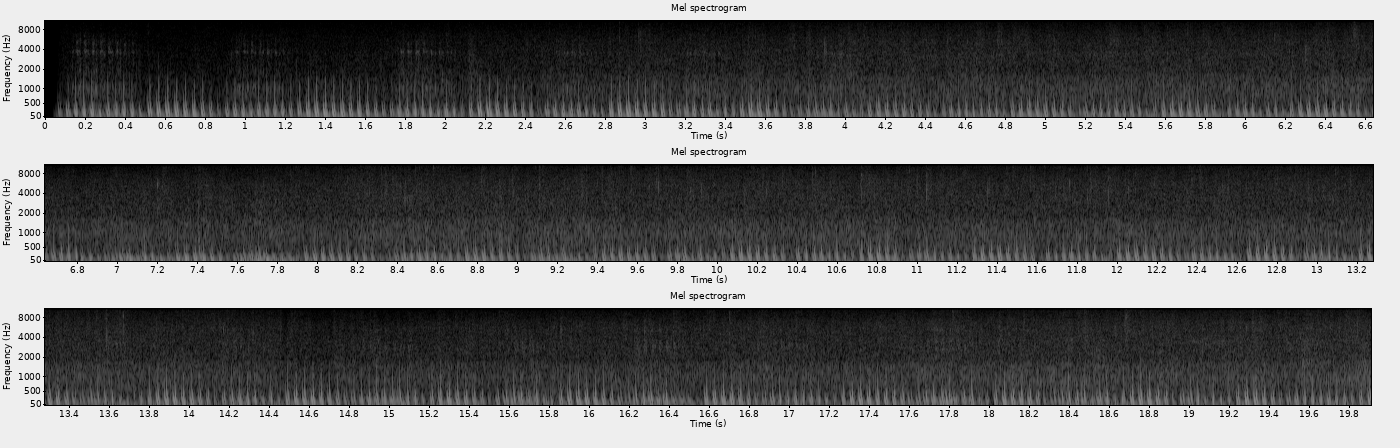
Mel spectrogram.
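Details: Relaxed domestic cats, an orange tabby and a calico, sleeping and purring: a steady low rumbling purr with fast regular pulses, under a constant broadband hiss throughout.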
